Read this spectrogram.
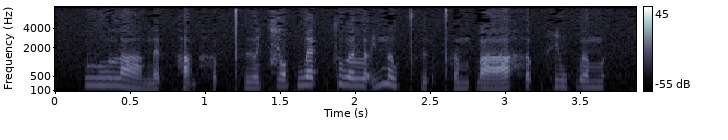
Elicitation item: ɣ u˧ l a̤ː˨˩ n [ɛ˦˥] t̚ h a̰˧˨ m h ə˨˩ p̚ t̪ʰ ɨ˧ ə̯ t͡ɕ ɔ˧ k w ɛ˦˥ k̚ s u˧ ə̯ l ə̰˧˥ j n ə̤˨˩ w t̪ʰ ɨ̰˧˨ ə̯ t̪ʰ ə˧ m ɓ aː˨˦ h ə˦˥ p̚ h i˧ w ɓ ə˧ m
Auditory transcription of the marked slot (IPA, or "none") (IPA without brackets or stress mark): ɛ˦˥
